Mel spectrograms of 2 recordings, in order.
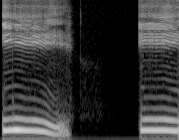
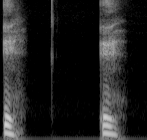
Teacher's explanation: Kalau ini lidah bagian belakang itu yang dekat dengan pangkal lidah itu berasa lebih tegang. Jadi kalau dibunyiin I I bunyinya juga lebih panjang kalau di bahasa Inggris. I I. Kalau yang ini eh eh ini lebih pendek.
